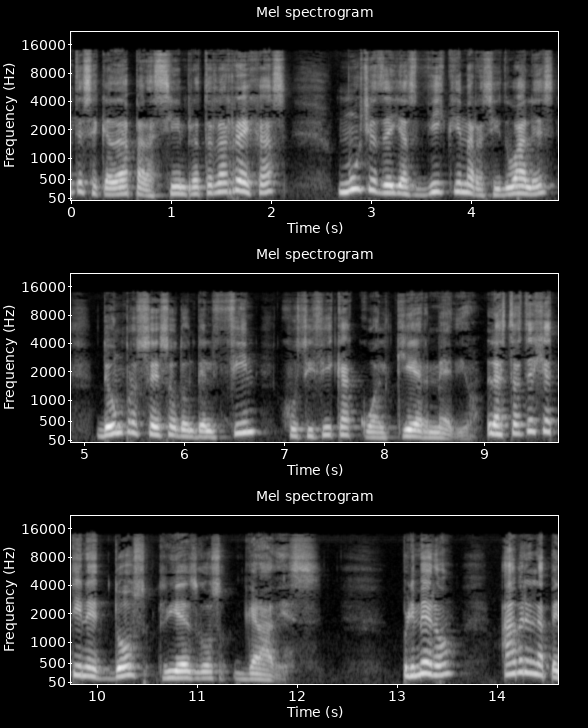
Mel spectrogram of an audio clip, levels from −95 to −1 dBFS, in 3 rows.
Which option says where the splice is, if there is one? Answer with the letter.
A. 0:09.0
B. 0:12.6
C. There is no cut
A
